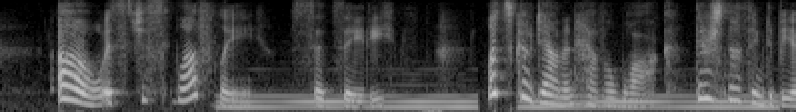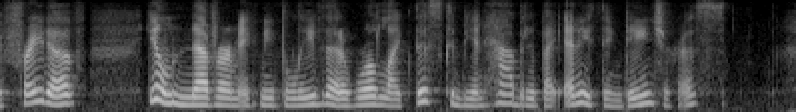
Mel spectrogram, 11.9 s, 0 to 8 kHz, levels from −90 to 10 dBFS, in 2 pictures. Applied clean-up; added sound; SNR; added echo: none; Organ; 7 dB; none.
